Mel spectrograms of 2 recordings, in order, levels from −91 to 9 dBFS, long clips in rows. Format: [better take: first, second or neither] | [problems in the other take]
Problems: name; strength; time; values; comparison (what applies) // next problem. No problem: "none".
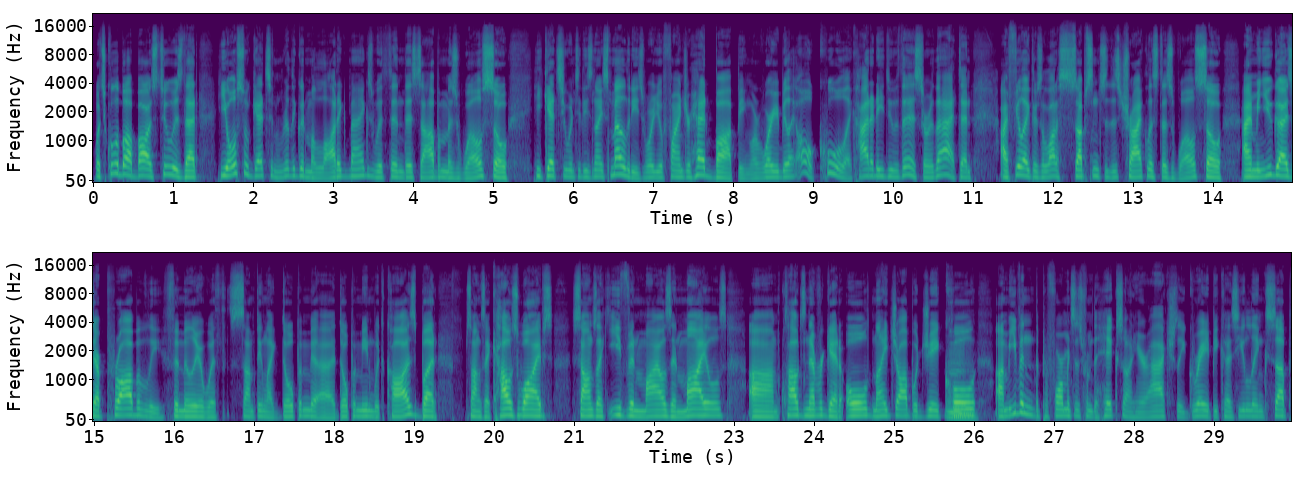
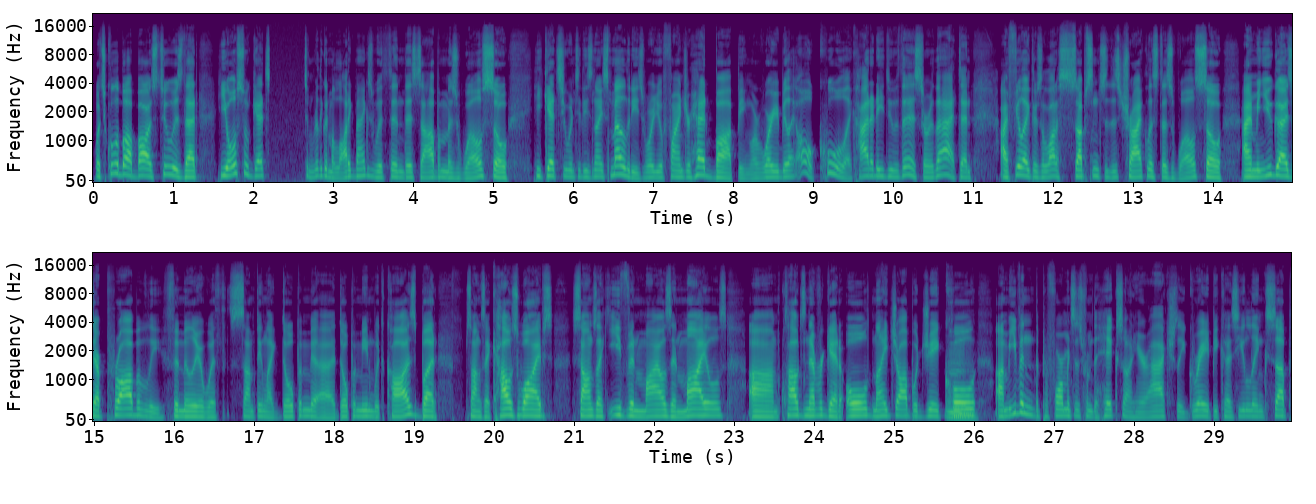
first | audio freezing; at 2 s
